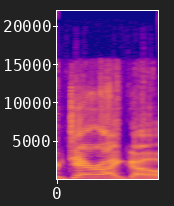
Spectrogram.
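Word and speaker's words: Dirigo: we have our motto dgo which means I lead or dare I go is actually how it's pronounced we are the mighty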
